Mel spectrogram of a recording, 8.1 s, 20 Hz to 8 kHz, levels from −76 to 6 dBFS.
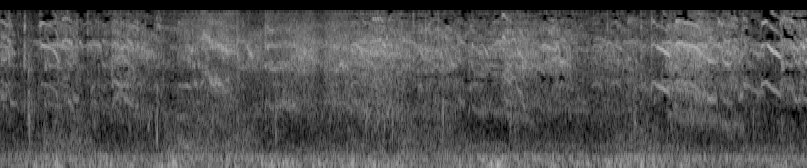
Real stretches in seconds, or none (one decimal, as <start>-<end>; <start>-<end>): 0.0-1.8; 3.5-8.1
